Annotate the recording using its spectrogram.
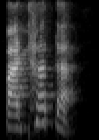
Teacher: Only Tha is Mahaprana. Ta is Alpaprana.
